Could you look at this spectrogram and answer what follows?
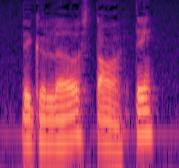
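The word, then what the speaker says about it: digalvwisdanedi: Now, the WI, the I is silent, and the NE, the E part is silent. Let me pronounce it one more time. The glow, sta, di. The glow, sta, di. You just kind of slip in the W sound and the N sound.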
